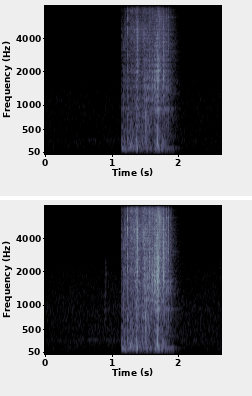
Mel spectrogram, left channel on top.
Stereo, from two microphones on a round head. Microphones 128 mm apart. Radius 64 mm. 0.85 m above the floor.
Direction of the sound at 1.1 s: 45° right (ahead or behind).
